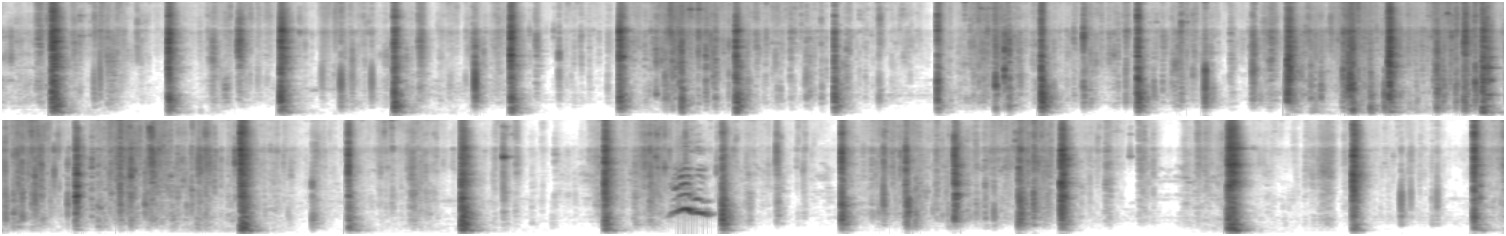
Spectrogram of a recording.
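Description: Sledgehammer blows striking a plastered concrete-block wall, one every second or two, each knocking loose chunks of hard cement render and block that rattle and crumble down. The render is strong and the wall breaks slowly.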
